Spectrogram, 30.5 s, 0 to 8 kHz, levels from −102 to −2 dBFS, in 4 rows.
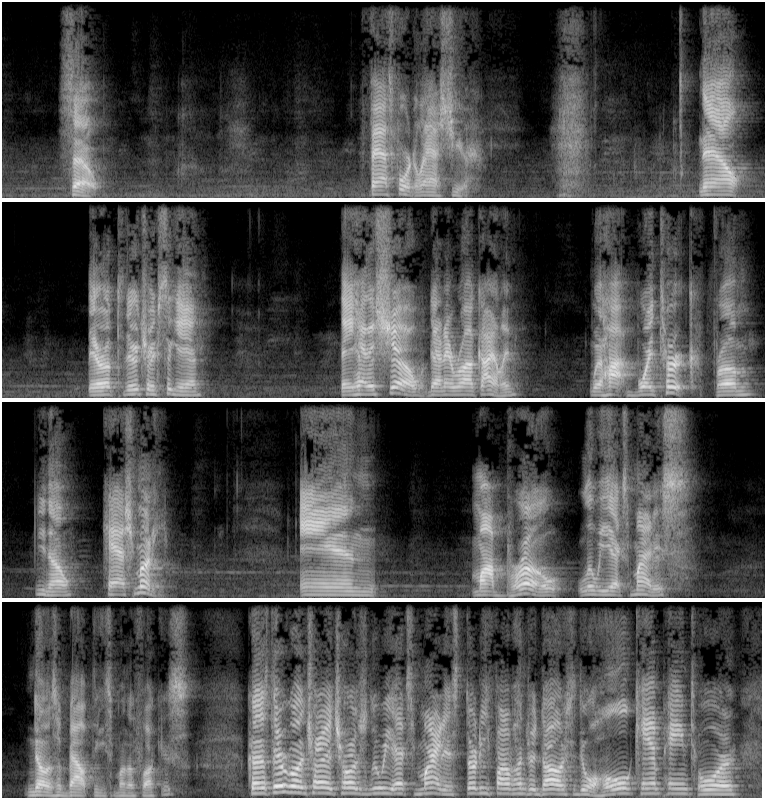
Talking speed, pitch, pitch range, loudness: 115 wpm, 160 Hz, 140-195 Hz, -20 LUFS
